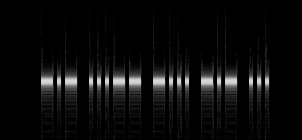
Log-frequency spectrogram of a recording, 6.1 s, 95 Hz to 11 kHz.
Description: Morse code, heard as a keyed tone, about 18 wpm, 700 Hz. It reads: K3BKS
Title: Speed Racing - USA 1x3 Call Signs 15wpm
